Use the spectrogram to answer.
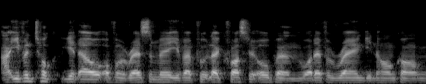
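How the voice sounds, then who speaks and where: With a plain, everyday voice, a man speaks at a medium pitch and a moderate pace. His pitch varies in an ordinary way over a quiet background. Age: 20s. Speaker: podcast host and CrossFit coach. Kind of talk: casual interview.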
